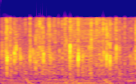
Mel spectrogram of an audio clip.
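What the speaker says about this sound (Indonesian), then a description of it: "boleh tepuk tangan sekali lagi untuk Zulaikha." A studio audience at a Qur'an recitation competition briefly applauds a contestant, a short burst of clapping heard together with music or a voice.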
